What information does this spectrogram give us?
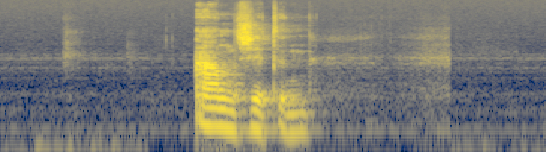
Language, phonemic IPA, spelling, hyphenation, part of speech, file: Dutch, /ˈaːnˌzɪtə(n)/, aanzitten, aan‧zit‧ten, verb, Nl-aanzitten.ogg
- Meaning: to get ready to dine; to sit down at a table (to eat)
